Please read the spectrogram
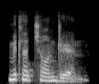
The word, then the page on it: mitochondrion: Indian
